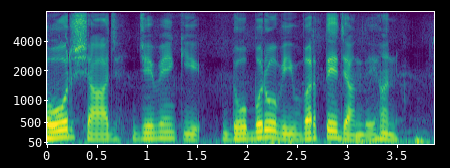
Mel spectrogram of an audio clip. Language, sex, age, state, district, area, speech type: Punjabi, male, 18-30, Punjab, Hoshiarpur, urban, read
